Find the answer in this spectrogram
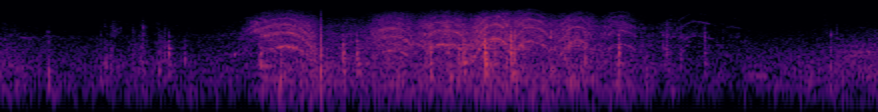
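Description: Near silence, with a faint run of quick, high bird chirps in the middle.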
